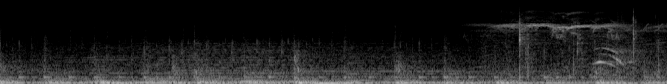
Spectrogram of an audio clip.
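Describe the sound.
Children play beside a pool in the courtyard of a shrine while women watch over them: a steady, lively murmur of overlapping voices and bustle, with a few sharp, high-pitched squeals and shouts rising above it toward the end.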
